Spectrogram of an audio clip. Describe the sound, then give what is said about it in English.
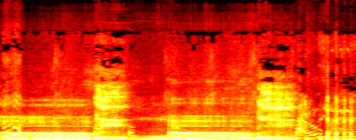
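A koala vocalizes in deep, rasping bellows, alternating rough snore-like stretches with loud belching grunts and ending in a rapid run of pulsing grunts. “It's actually a koala.”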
